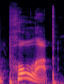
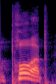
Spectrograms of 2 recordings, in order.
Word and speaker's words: PulluP: And it's spelled completely different, but I saw PulluP and I said it in my head, and in the way that the last P is capitalized, I pronounced it weird in my head and it sounded like polyp. And I'm like, what the fuck is this?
